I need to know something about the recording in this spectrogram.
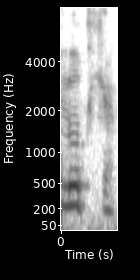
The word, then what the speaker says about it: Lutges: porque originalmente tenía Cremillas y habría sido Litges, pero en el tiempo de la Segunda Guerra Mundial, cuando mi abuelito se vino, porque era radiotelegrafista y todo eso, él le sacaron las cremillas, así que ahora se pronuncia fácilmente Lutges nomás, así que Ah, no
